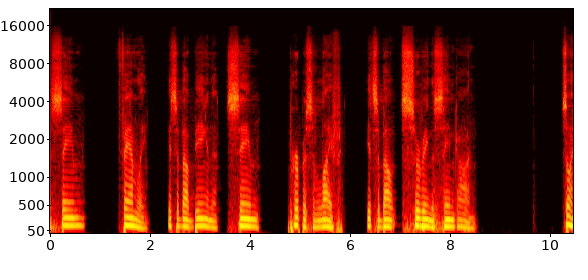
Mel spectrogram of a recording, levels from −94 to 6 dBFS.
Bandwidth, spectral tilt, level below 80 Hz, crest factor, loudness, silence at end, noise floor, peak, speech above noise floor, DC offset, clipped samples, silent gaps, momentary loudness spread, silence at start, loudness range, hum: 13.5 kHz; -6.5 dB/octave; -42 dBFS; 18 dB; -26 LUFS; 0 s; under -90 dBFS; -8 dBFS; over 65 dB; under 0.1%; under 0.1%; none; 11 LU; 0 s; 2 LU; none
